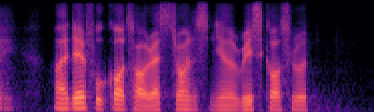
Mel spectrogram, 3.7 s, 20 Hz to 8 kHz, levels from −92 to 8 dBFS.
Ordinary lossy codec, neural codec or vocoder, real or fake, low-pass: none; codec, 16 kHz, about 1 kbps, DyCAST, with the encoder's durations; fake; 7.2 kHz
